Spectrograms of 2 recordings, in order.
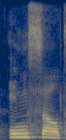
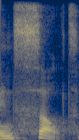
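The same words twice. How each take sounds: First: INsult, lighter second syllable; stress on first syllable. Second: InSULT, light first syllable; stress on second syllable. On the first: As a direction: insult as a noun, IN strong. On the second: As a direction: insult as a verb, SULT strong. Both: Shown as a demonstration. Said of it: "the shift in syllable stress".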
